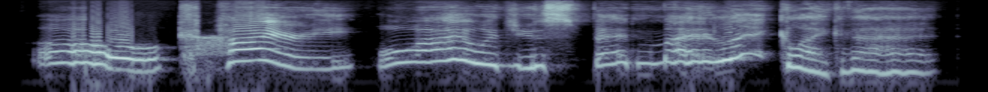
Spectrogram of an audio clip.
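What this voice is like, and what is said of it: Old grandmother character voice. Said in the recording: “grandma voice”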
